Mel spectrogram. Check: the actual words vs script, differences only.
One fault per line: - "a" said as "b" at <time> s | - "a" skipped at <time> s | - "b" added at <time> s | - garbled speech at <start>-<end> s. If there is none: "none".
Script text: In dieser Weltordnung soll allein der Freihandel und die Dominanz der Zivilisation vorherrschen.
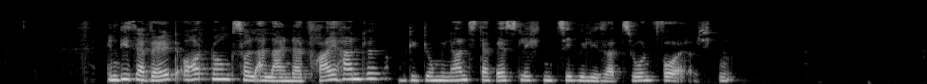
- "westlichen" added at 5.0 s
